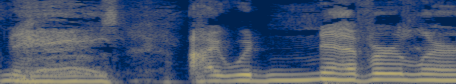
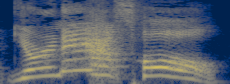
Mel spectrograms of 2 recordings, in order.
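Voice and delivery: retorting shout; 8 semitones higher, 5 dB louder than usual. Retold or imitated. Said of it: "I'm like".

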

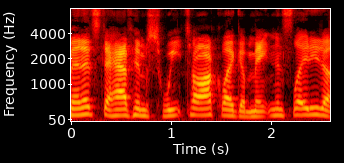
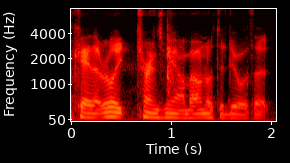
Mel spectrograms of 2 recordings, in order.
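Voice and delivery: much softer, low confession; quiet; 6 semitones lower, 13 dB quieter, faster than usual. Pretend. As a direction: murmur it softly. Hushed confession.

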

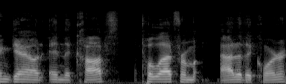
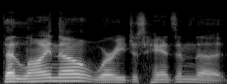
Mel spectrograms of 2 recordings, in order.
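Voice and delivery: ordinary talk, nothing marked

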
